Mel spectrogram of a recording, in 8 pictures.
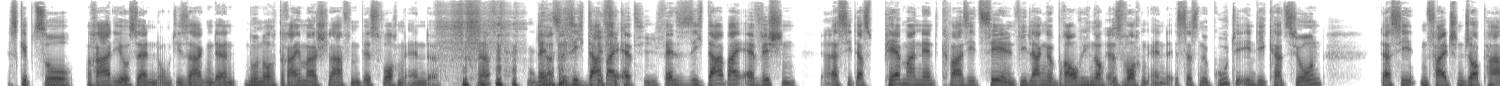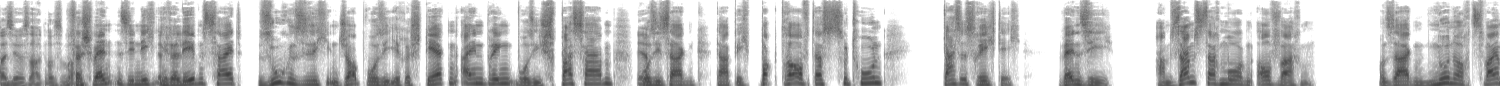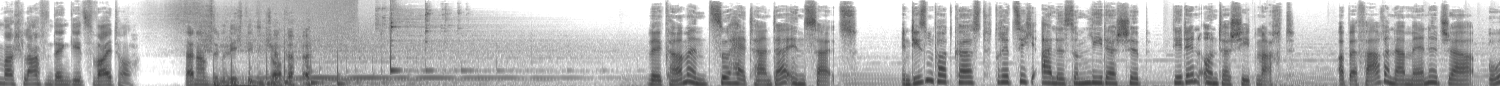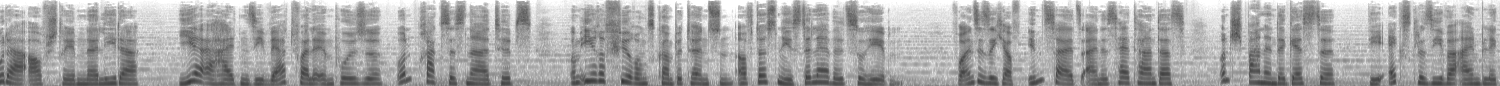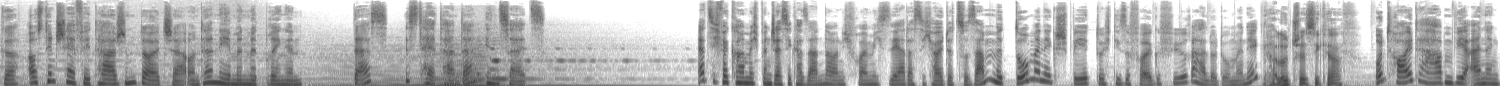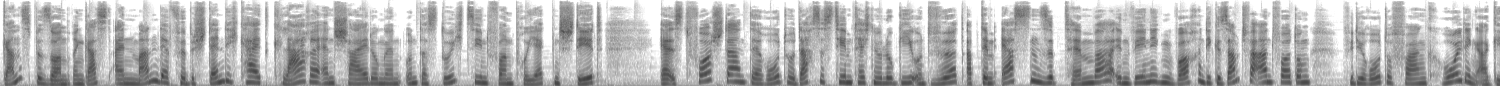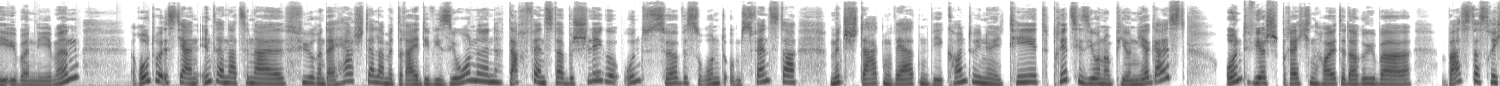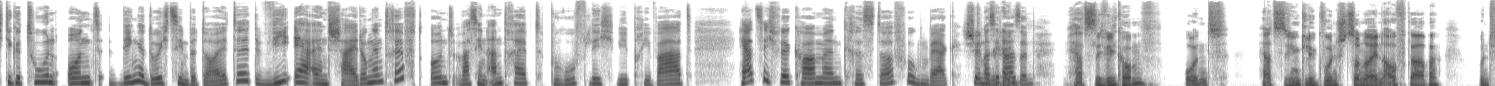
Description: Ein Gespräch über Ausdauer, Vertrauen und konsequente Entscheidungen.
